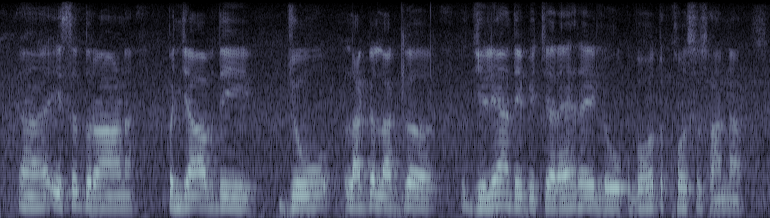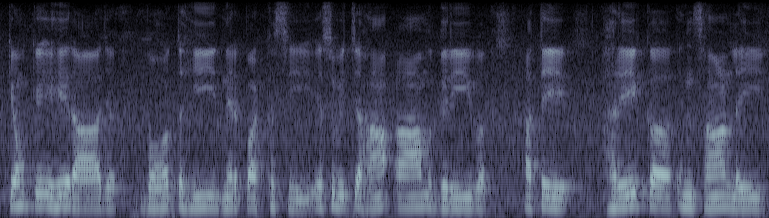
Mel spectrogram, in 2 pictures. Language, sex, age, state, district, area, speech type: Punjabi, male, 18-30, Punjab, Mansa, urban, spontaneous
